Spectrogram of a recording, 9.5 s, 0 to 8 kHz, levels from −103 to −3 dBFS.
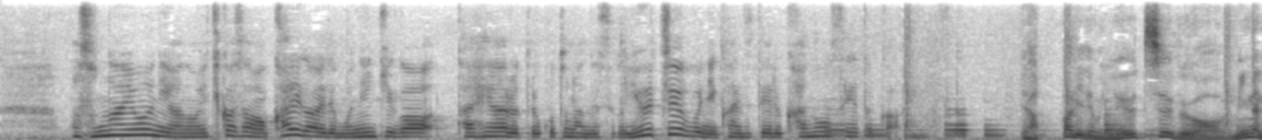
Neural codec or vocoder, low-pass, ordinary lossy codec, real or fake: none; none; none; real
